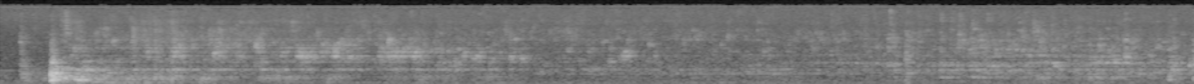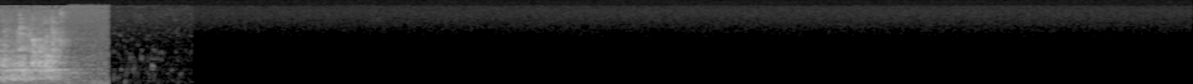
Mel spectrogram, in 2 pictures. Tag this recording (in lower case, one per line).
domestic sounds
toilet flush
